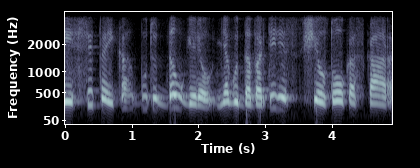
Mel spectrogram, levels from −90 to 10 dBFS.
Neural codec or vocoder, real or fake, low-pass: none; real; 3.6 kHz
